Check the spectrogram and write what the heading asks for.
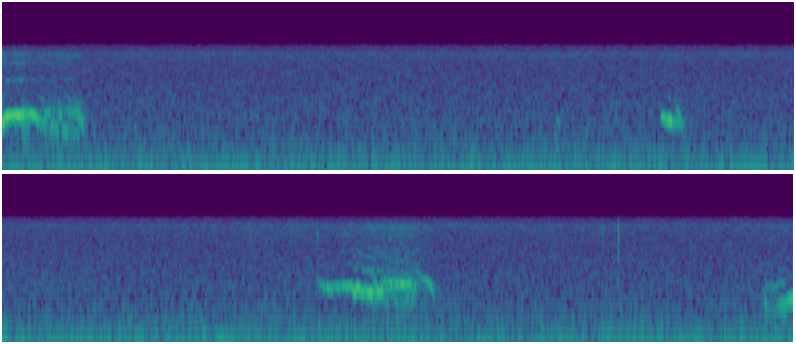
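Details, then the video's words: Suzette, a little female Yorkie, snoring in her sleep with short squeaky whistled breaths at the start, a faint one mid-way and a louder wavering whistle-snore later, over constant low background hum. "Suzette Snoring"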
